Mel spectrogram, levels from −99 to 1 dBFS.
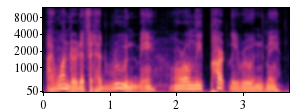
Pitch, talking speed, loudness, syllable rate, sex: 125 Hz, 195 wpm, -16 LUFS, 5.5 syllables/s, male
